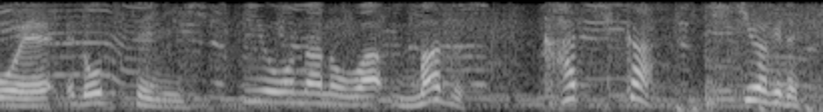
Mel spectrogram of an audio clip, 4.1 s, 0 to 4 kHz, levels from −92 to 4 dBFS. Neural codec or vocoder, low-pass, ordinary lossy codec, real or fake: none; 3.6 kHz; none; real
